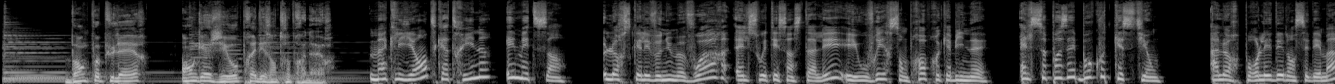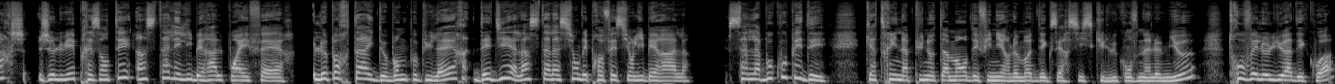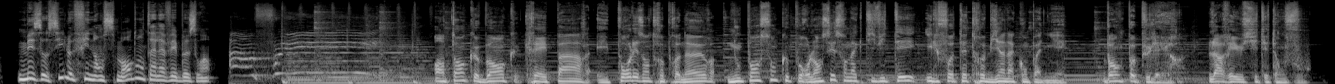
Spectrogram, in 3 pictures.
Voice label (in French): Radio; BANque Populaire; ProfLib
